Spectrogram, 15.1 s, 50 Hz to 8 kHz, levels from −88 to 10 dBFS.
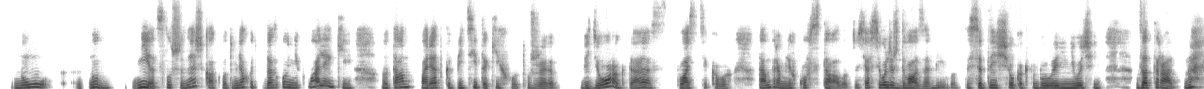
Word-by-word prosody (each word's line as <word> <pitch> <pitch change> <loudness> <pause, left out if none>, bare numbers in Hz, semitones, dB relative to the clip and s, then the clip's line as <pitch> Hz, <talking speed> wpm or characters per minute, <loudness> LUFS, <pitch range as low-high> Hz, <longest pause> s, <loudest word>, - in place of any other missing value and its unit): Ну 240 +6 +1 0.3
э, - - -8
ну 210 -4 0 0.3
нет, 240 +1 +4
слушай, 225 -3 -4
знаешь 295 +9 -1
как? 205 - -4
Вот 190 0 -5
у - - -4
меня 235 +5 +2
хоть 240 -1 -7
подоконник 225 0 -1
маленький, 275 - 0 0.3
но 190 - -1
там 255 +7 +1
порядка 205 +2 +1
5 195 +4 -2
таких 185 -5 -5
вот - - -10
уже 175 -1 -4 0.3
ведерок, 195 - +4
да, 215 +3 +2
с 200 - -25
пластиковых, 175 -2 -1 0.3
там 195 +3 +3
прям 215 -7 0
легко 190 +4 -3
встало. - - -2
То - - -11
есть - - -9
я 205 - +4
всего 225 -1 +2
лишь 220 -3 +4
2 190 -1 +5
забила. 160 +7 -6
То 195 - -24
есть 190 +3 -6
это 205 +2 +3
еще 210 0 +1
как-то 195 -1 -4
было 195 +1 +3
и 195 -1 +4
не 190 0 +3
очень 200 -2 0 0.4
затратно. 215 0 +4
205 Hz, 180 wpm, -23 LUFS, 190-230 Hz, 0.4 s, 2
